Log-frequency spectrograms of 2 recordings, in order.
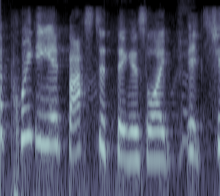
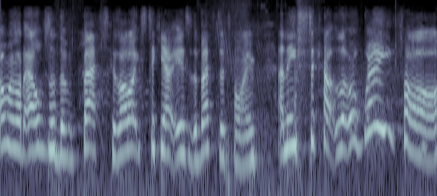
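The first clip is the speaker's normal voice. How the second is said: normal talking voice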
